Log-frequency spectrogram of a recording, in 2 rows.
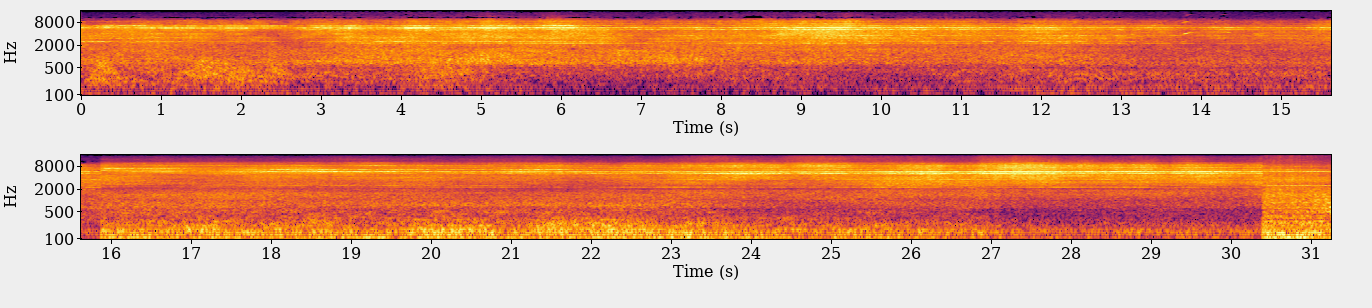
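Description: Twin General Electric F404 turbofans of an F/A-18D Hornet taxiing: a steady jet whine with thin high-pitched tones over a rush of exhaust noise. About halfway through, the sound changes suddenly to a fuller, deeper rumble.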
